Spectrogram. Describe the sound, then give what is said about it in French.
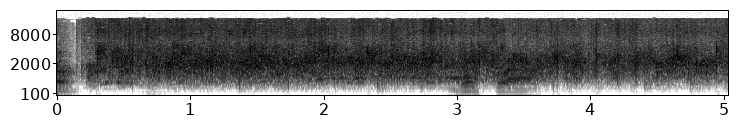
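Sustained applause from a large audience for the jury of the reading-aloud programme Si on lisait à voix haute, a dense steady clatter of clapping that fills the whole clip at an even loudness, with a voice briefly audible beneath it. “Mais d'abord, je vous demande d'applaudir celles et ceux qui cette année composent le jury de Si on lisait à voix haute.”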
